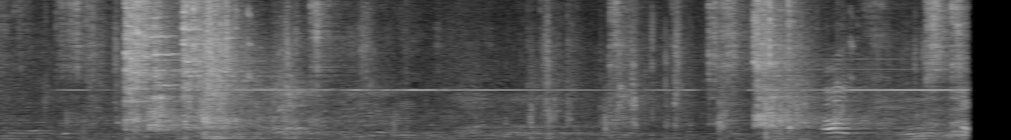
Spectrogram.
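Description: Épée blades clicking and clashing and fencers' feet stamping on the piste in two quick flurries, about a second in and again near five seconds, with voices in the hall.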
